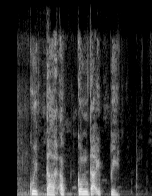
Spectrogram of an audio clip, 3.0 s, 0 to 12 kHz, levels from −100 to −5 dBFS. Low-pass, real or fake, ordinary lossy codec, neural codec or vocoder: 9.9 kHz; real; Opus, 24 kbps; none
